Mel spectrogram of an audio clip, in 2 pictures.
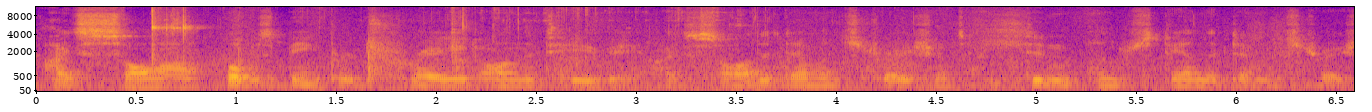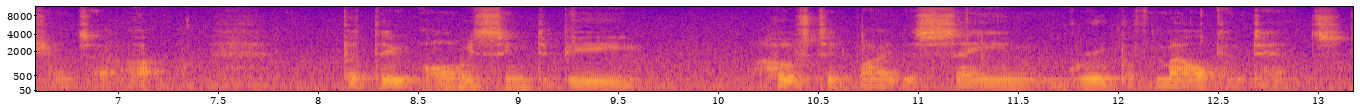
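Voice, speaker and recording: A man's voice: deep voice, measured pace. An older man, a military veteran, remembering his past in an interview in an opinionated, emphatic way. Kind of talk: reminiscing in an interview. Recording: distant microphone, clearly noisy room.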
